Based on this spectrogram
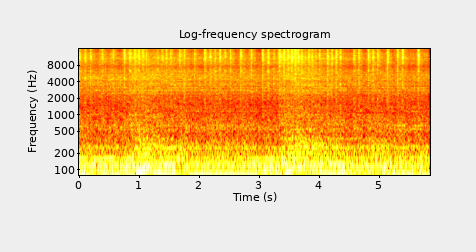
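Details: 1975 Triumph Trident T160 triple, first start after full rebuild, brand new engine: steady even low rumble at raised revs on choke, no knocks or misses; running cleanly.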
